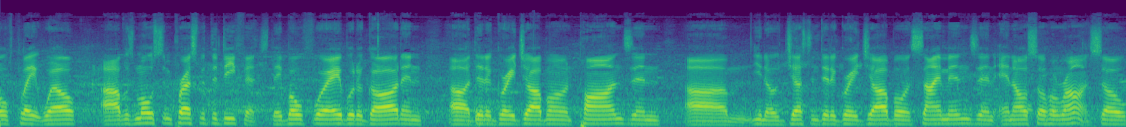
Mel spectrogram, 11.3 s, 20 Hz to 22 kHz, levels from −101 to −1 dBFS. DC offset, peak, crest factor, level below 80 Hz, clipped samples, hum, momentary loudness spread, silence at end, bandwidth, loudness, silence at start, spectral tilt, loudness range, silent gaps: under 0.1%; -2 dBFS; 16 dB; -46 dBFS; under 0.1%; none; 8 LU; 0 s; 13 kHz; -19 LUFS; 0 s; -4.5 dB/octave; 2 LU; none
